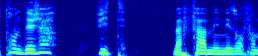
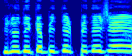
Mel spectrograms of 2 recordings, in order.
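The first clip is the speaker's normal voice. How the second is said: high panicked scream; horrified shriek; 12 semitones higher, 6 dB louder than usual. Acted. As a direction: scream in horror. Beheading horror.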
